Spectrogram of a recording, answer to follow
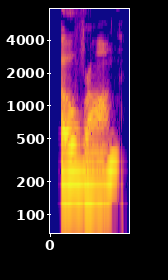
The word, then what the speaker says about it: Ourang: Oh, wrong? Oh, wrong. Yeah, I specifically looked up how to pronounce it, and I put it in parentheses as oh, wrong. But it's spelled Ourang, Medan.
